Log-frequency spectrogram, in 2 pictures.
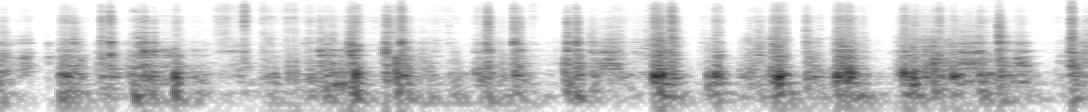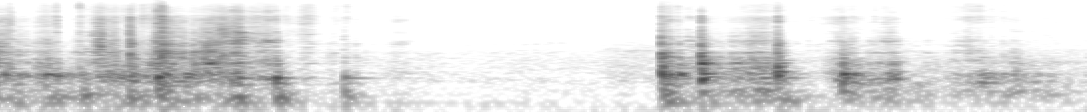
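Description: Plastic glove-box trim pieces being handled and fitted, a dense run of scraping, rubbing and clicking for about seven seconds. After a short pause comes another brief clatter near the end.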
